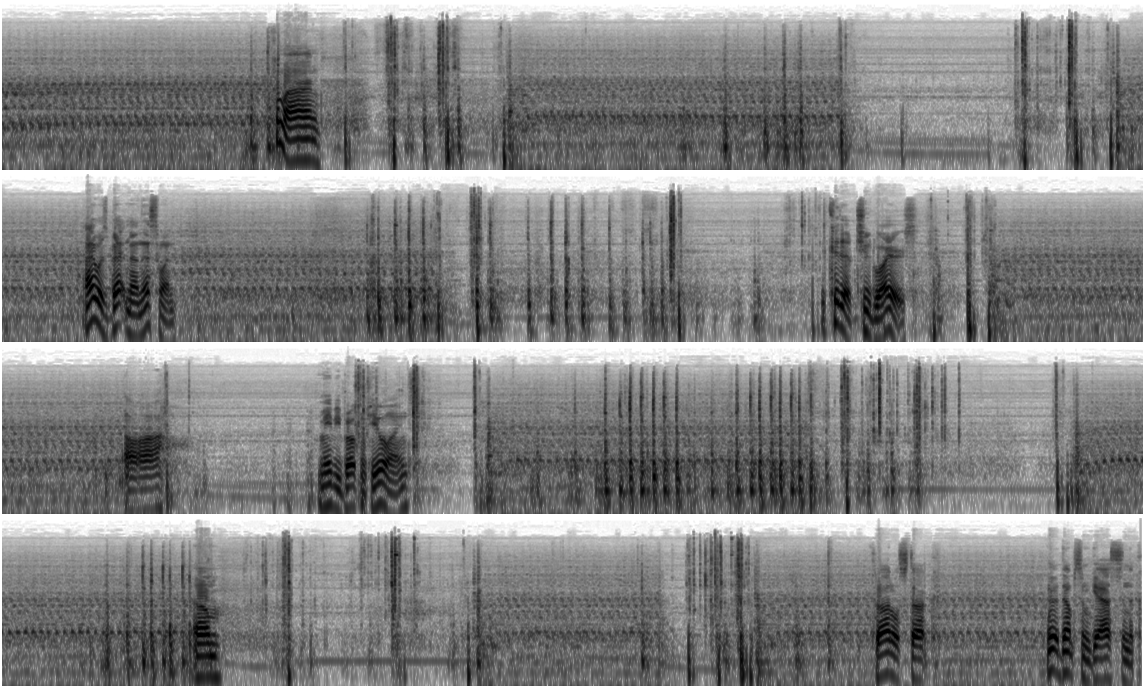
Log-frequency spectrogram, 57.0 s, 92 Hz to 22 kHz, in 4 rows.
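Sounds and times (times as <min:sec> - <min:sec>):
starter cranking engine: 0:00.0 - 0:10.7, 0:12.7 - 0:25.2, 0:25.8 - 0:31.1, 0:32.6 - 0:40.6, 0:41.7 - 0:57.0
sharp clicks and knocks: 0:12.6 - 0:14.1, 0:18.8 - 0:24.7, 0:31.9 - 0:40.6, 0:44.0 - 0:48.9, 0:50.7 - 0:53.3.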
